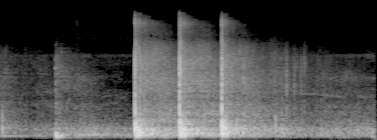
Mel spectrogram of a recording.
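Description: Aerial firework shells bursting: a lighter bang about three-quarters of a second in, then three loud booms about half a second apart, each with an echoing tail.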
